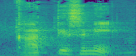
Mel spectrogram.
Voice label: "gattesune", minamiyamagata

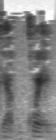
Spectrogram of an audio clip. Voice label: "yakkoe", minamiyamagata; やわらかい。

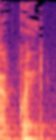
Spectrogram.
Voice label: "yakkoe", minamiyamagata; やわらかい。

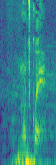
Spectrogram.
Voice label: "montukoe", minamiyamagata

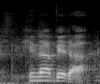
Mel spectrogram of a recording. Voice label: "henabera", minamiyamagata

